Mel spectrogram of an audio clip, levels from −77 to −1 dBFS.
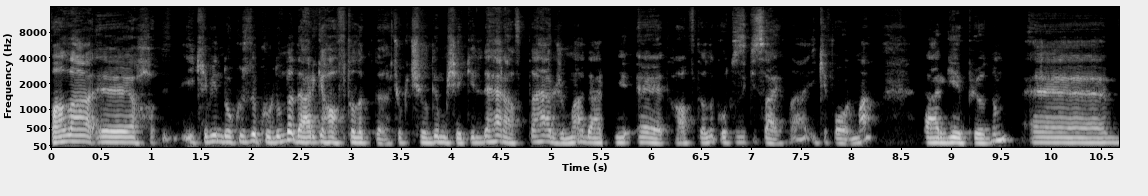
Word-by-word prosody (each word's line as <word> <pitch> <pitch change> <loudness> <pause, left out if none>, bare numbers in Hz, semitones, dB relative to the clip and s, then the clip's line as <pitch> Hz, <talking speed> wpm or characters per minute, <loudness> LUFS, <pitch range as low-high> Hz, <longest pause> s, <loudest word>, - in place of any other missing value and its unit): Vallahi, 155 +1 +4
eee, 140 -1 +6
ha 135 - +2 0.4
2009'da 150 - 0
kurduğumda 145 +8 +2
dergi 135 +1 +4
haftalıktı. 130 -4 0
Çok 130 +1 -8
çılgın 135 +1 +1
bir 120 - 0
şekilde 125 +4 -1
her 160 0 +2
hafta, 120 +3 -3
her 155 -3 0
cuma 120 +4 0
dergi, 125 0 -2
evet, 130 -4 0
haftalık 130 +2 -5
32 135 0 -5
sayfa, 120 - -4
2 125 +2 -9
forma 115 - -3 0.5
dergi 125 0 +4
yapıyordum, 125 - +1 0.2
eee, 130 -1 +2
130 Hz, 140 wpm, -22 LUFS, 125-145 Hz, 0.5 s, eee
